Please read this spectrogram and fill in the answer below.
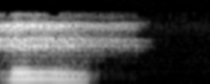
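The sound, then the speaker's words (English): A voice demonstrating a shallow deep breath drawn into the chest: a single short, voiced gasping inhale lasting about half a second, followed by silence. “So if someone tells you to take a deep breath and you go,”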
